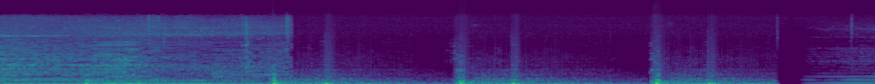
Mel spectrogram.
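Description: Heartbeat sound effect in a horror soundtrack: low double thumps, lub-dub, about every one and a half seconds, over a low drone. Everything cuts off suddenly just before the end.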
